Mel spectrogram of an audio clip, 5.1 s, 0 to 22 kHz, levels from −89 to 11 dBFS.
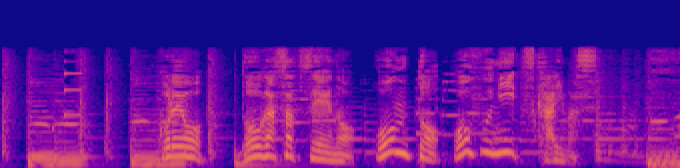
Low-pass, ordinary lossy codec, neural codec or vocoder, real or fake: none; none; none; real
